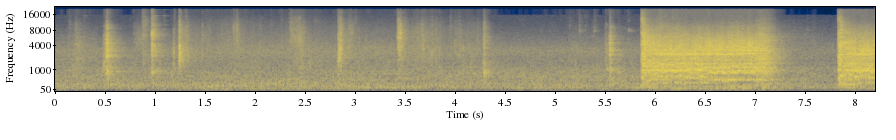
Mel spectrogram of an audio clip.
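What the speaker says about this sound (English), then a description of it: "All right, let's give a crank on the key." A 460 big-block V8 in a 1966 Ford F250 gets a few sharp key and starter clicks, then two loud bursts of cranking, the first about a second long, close up with no voices.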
